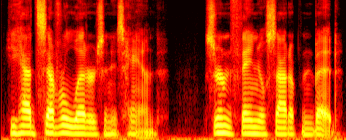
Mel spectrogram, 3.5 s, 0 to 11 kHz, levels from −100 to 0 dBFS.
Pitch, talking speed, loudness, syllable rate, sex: 155 Hz, 225 wpm, -18 LUFS, 6.3 syllables/s, female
